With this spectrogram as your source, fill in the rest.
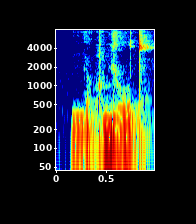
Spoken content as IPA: iː q bʲ o t

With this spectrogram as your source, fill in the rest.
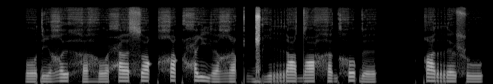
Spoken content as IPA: o˩ ɗ i˩ ʁ ɨ˧ h ɐ˩ ɦ o˩ ħ ɐ˥ s o˥ q χ ɨ˥ q ħ i˥ j ɘ˩ ʁ i˩ q ɡ͡ǁ i˩ r ɘ˧ dˤ o˧ h ɐ˧ ɡ h o˥ ɠ ɘ˩ | q ɐ˥ r ɘ˧ ʂ u˩

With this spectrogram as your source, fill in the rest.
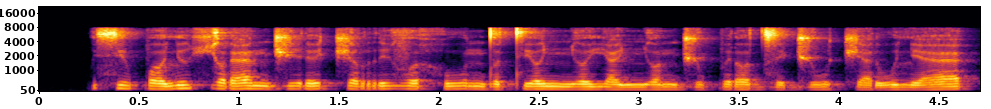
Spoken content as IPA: sʲ u p ʌ lʲ u ç ʌ ɾ æ n d͡ʒ i ɾ ɪ t͡ʃ ʌ r i v ə h u n d ʌ tʲ ʌ ɲ ə j æ ɲ ʌ n d͡ʒ u p ɪ ɾ ʌ d͡z ɪ d͡ʒ u t͡ʃ æ ɾ u lʲ æ

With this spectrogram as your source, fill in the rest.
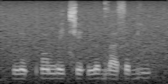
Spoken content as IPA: n̪ ẽ˨ k̚ pʰ ɔ̃˧ m w e˧ t͡ɕʰ e˨ ʔ n̪ ə˧ ɡ w a˨˩ s ə˧ b i˦

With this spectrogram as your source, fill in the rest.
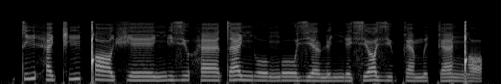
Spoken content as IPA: t i h æ cʰ i ǃ ɒː ç eː ɲ i zʲ o h æː t æ ɲ oː ŋ oː zʲ æ ɳ i ŋ e sʲ ɒ zʲ u k æ m e k æ ŋ͡ǃ ɒ

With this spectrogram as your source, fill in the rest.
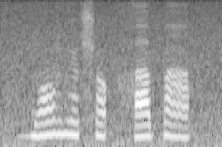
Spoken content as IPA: b ɔ̃ ɡ ẽ ʂ ɔ̃ ʔ h a p ã

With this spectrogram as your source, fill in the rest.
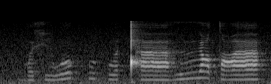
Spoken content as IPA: ɡʷ ɛ x i w o kʷʰ i kʷ ʌ ǃʰ aː ɦ ɯː tˤ a

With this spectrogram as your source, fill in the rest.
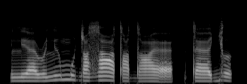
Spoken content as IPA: lʲ æ ɹ lʲ u m u ɟ ə zˤ æ tˤ ə dˤ æ | t æ ɟ ə

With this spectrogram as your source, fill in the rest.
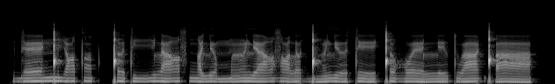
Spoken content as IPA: d ɛː˨˦ ŋ͡ǃ iː˧˩˧ tˤ ə̃ː˨˦ tˤ ǃ əː˧˩ t iː˧˩˧ l aː˨˦ sˤ n ə˧˩ lʲ ʌ˧˩ mː ə̃ː˨˦ lʲ aː˨˦ zˤ ʌ˧˩ l ʌ˧˩ ɡ͡ǃ ə̃ː˧˩˧ lʲ əː˧˩˧ t eː˧˩˧ ǃ ə˧˩ ʁʷ ɛː˧˩ lː e˨˦ tʷ aː˨˦ ǃʼ aː˧˩

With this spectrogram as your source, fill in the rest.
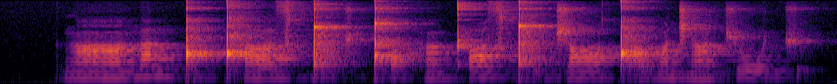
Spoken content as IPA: ɡ ãː n a n ɡ͡ǃ ɐ̃ ǃʰ a z ɡ͡ǃ u t͡ʃ ǃʼ ɒ h ɐ̃ kʼ ɑ z ǃʼ ṵ d͡ʒ ɑː ǃ a̰ v ɑ̃ d͡ʒ ã t͡ʃ u t͡ʃ

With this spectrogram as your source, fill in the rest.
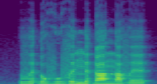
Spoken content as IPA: β ɪ˨ ɗ o˨ v u˨˦ v e˨˦ ŋ e˨ ɗ aː˦ n a˨ v e˦

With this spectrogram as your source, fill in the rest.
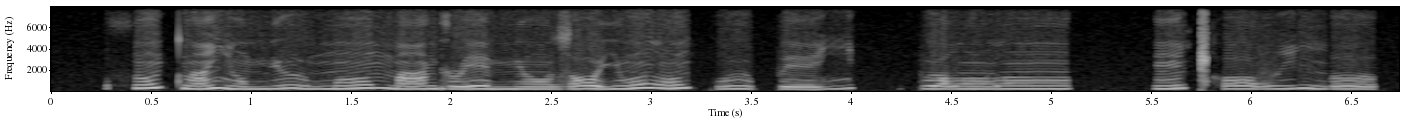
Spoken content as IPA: θ õ˨˥ tʷ ã˨˩˦ ʎ õ˩ mʲ ɯː˩˧˩ m õː˨˥ m ã˨˩˦ ɡ ɹ e˩˧˩ mʲ õː˩ z ɔ˩˧˩ j ũ˨˥ lˠ ũ˨˥ kʷ ɯ˩˧˩ p e˨˩˦ ʎ | p ɯ˩ lˠ ũ˩ lˠ õː˦ | ẽ˨˥ ǁʰ ɔ˩˧˩ v i˨˥ ŋ ɤ˩˧˩

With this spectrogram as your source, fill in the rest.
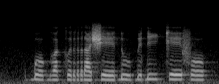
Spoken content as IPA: ɓ oː˨ ɡʷ a˨ k ʊ˨ r a˨ ʃ eː˨ ɗ uː˨ ɓ ɪ˨ ɗ iː˦ k eː˦ f o˦

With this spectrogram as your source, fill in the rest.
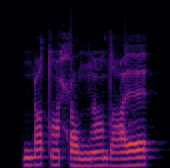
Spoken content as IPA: ŋ i˩˧ tˤ ĩ˩˧ ħ ɔ˩ ŋʷ æ̃˩˧ dˤ ɛː˩˧

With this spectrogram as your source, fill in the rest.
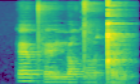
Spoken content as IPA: ɛ˦ ʊ̯ pʰ ɛ˨ ɪ̯ ɲ u˨ lʲ dˤ a˨ ʊ̯ ǃ ɐ˨ lʲ

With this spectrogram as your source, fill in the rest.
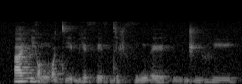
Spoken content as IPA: a˦ ʒ j ɔ˨ ŋ ɔ˨ tʲ e˨ bʲ e˦ θ i˨ θ d ɪ˦ ʒ θ i̤˦ ŋ ð ɪ˦ | i̤˨ d͡ʒ i̤˦ v i˦

